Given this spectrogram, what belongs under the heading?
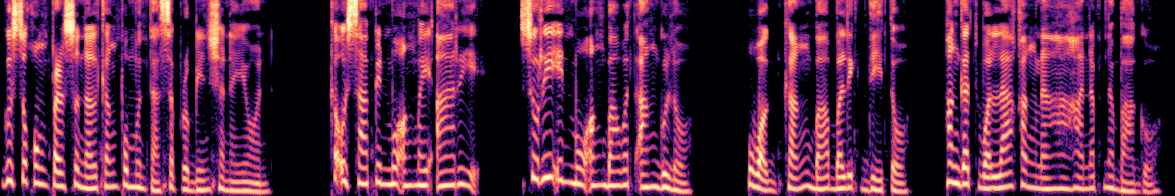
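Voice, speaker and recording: A woman with a Filipino accent voicing a calm, authoritative wealthy businessman in a narrated story. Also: lowish voice, moderate pace, dry recording, clean studio sound, natural voice. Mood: calm, commanding. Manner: controlled, authoritative. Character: calm, commanding wealthy businessman hiding suspicion of his employee.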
